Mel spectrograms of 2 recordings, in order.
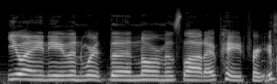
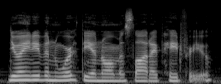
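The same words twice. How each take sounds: First: It is said in a put-on accent. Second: It is said in a natural voice.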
